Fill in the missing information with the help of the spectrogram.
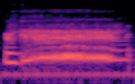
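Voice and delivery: trilled "Rrrr" demonstrating the rolled r. Shown as a demonstration. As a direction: roll the R long, as a teacher. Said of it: "We would go, "No".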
